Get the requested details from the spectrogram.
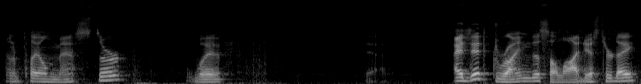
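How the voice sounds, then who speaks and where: A man's voice: mid-range voice, expressive, a little slow, creaky. A man streaming a video game, talking casually and rambling with frequent stutters while feeling a little sick. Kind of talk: casual gameplay commentary.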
